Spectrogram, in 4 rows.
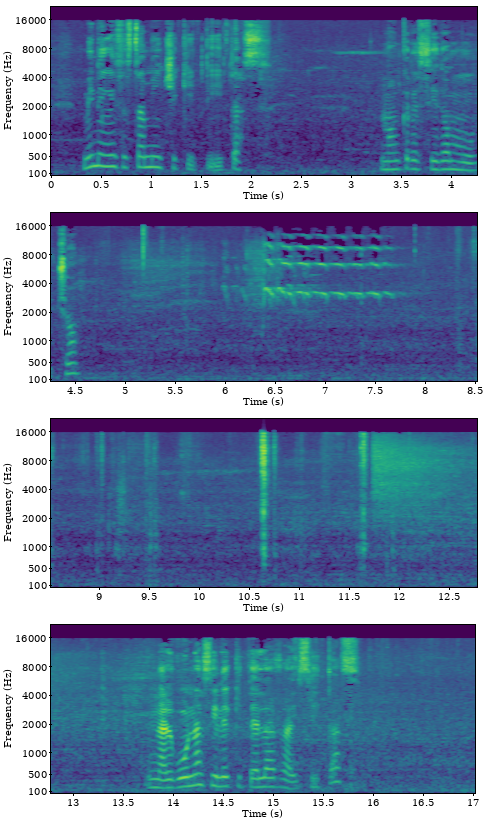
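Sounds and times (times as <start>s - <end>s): fast bird trill: 6.0s - 7.8s.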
